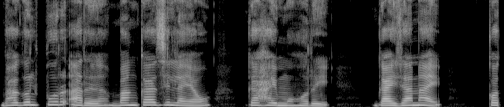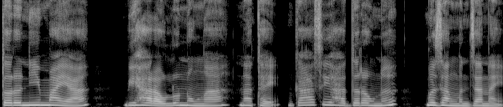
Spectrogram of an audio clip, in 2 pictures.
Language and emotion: Bodo, neutral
